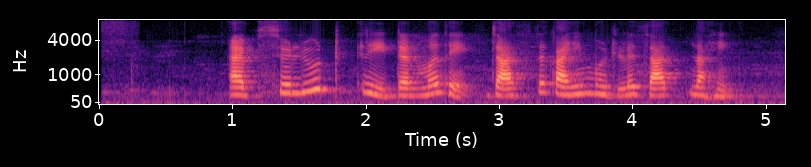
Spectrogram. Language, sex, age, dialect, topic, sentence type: Marathi, female, 25-30, Northern Konkan, banking, statement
